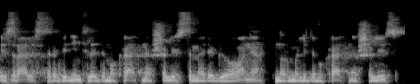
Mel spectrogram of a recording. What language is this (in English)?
Lithuanian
